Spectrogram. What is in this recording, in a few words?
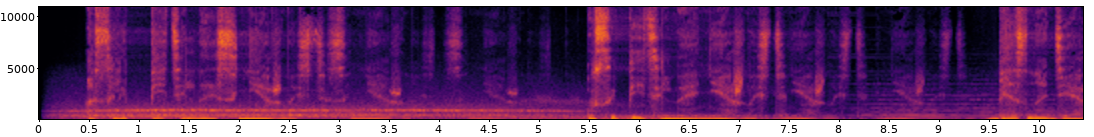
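Russian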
